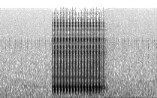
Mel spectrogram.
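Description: A small loudspeaker gives off a steady, buzzing electronic tone.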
